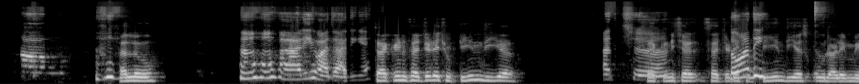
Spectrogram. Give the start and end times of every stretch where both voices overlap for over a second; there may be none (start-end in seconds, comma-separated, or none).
none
